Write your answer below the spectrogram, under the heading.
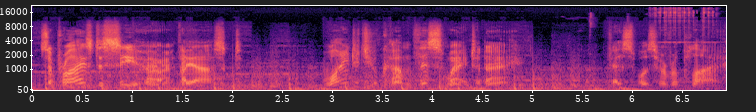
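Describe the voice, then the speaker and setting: Very deep, gravelly game mastermind. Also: male voice, full character voice, poor audio. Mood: ominous storytelling. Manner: measured, deliberate, ominous storytelling. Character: sinister masked mastermind running a death game, calm, theatrical. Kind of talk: video game villain monologue.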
